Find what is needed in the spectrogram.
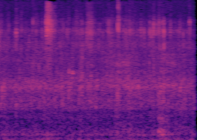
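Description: Thick black-eyed bean curry simmering in a steel pot, faint bubbling with small scattered pops.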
